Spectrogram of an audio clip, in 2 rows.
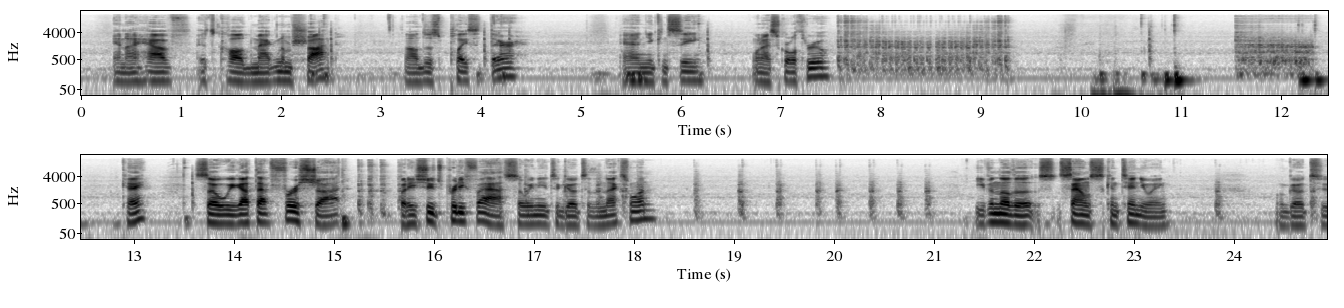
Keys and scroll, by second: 10.8 space, 12.2 space.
